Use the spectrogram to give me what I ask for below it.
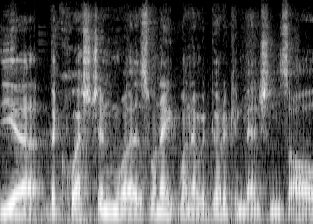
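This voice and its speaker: Over music in the background, a man talks at a moderate pace in a very deep, low pitch with lively intonation. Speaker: voice actor. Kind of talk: interview.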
